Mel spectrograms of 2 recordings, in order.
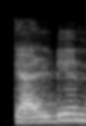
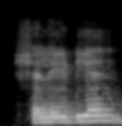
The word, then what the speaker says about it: Chaldean: वैदिक के बाद कैल्डियन न्यूमरोलॉजी, शलेडियन चलेडियन कोई नहीं बोलेगा, कैल्डियन numerology is the right pronunciation.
